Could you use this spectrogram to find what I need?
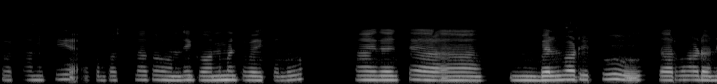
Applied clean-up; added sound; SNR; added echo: none; none; none; none.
